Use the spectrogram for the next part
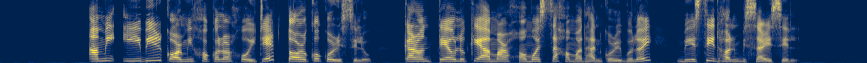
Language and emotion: Assamese, angry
